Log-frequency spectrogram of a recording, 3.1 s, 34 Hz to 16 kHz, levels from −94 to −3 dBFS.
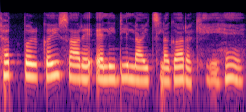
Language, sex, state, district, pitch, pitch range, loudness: Hindi, female, Arunachal Pradesh, Papum Pare, 220 Hz, 205-240 Hz, -15 LUFS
